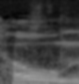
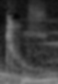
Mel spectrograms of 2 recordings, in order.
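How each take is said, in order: First: The vowel is a long 'oh' sound. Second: The vowel is a long 'oo' sound. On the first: A large book. The speaker calls it right. "It's tome" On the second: A place where the dead are put. The speaker calls it wrong. "not tomb. Tomb is where you put dead people"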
